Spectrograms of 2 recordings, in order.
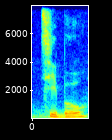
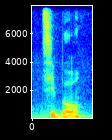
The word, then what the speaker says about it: Thibault: Okay, that said Thibault, by the way. I know it sounds like there's a lot of letters to pronounce, but it's really just Thibault.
